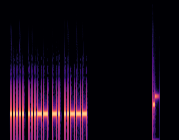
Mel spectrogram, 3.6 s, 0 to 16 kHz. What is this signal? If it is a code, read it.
Morse code, heard as a keyed tone, about 40 wpm, 700 Hz. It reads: 53N2
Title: Common Cut Numbers - 4-Digit 40wpm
